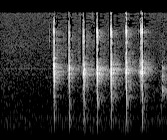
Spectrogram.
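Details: A pet Java sparrow, let out of its cage for morning free time, gives eight sharp, high chip notes in quick succession, about seven a second, in an otherwise quiet room.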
